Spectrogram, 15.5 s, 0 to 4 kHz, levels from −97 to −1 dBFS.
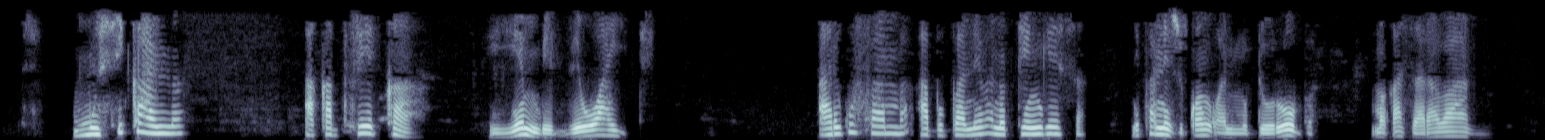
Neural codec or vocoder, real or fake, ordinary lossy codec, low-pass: none; real; MP3, 24 kbps; 3.6 kHz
